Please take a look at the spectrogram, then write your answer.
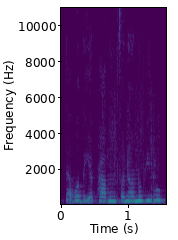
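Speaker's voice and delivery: ordinary delivery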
